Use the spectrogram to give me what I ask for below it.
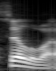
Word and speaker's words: silva: Words of two syllables are accented on the first syllable. Silva, nauta. Not silva or nauta, but silva, nauta.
